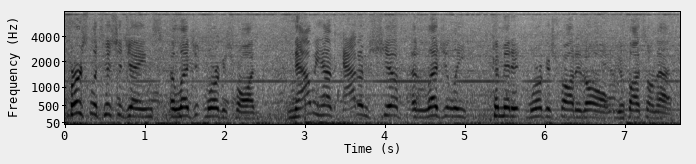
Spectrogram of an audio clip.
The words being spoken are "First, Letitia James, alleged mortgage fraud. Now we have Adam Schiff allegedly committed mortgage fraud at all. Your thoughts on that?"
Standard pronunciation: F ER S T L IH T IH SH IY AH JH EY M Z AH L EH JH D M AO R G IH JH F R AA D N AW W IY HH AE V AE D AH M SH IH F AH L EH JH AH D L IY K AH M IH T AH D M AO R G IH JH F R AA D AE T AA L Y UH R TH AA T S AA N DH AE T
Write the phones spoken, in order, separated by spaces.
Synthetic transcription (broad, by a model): F ER S T L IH T IH SH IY JH EY M Z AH L EH JH D M AO R G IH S R AA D N AW W IY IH V AE D AH M SH IH F AH L EH JH AH D L IY K AH M IH T AH D M AO R G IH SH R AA D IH T AA L Y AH R TH AA T S N DH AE T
